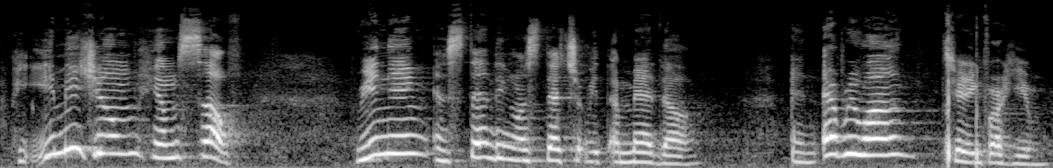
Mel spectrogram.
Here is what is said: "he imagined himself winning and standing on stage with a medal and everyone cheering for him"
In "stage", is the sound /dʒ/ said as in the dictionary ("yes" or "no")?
no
